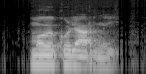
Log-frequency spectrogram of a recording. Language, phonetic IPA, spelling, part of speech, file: Ukrainian, [mɔɫekʊˈlʲarnei̯], молекулярний, adjective, LL-Q8798 (ukr)-молекулярний.wav
- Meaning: molecular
